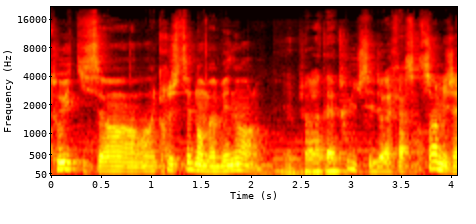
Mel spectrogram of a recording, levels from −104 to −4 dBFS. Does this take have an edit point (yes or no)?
yes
